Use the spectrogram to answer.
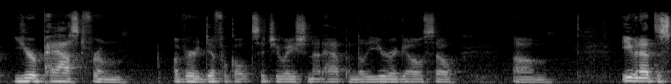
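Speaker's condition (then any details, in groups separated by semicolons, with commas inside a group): No condition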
